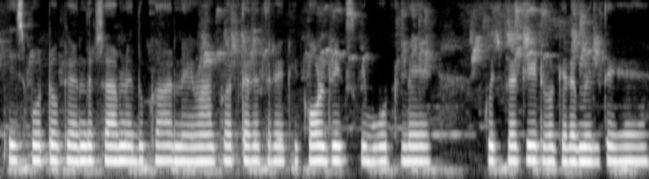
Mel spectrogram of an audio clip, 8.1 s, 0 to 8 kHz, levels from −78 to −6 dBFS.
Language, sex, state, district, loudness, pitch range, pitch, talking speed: Hindi, female, Rajasthan, Bikaner, -15 LUFS, 205-215 Hz, 210 Hz, 150 wpm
